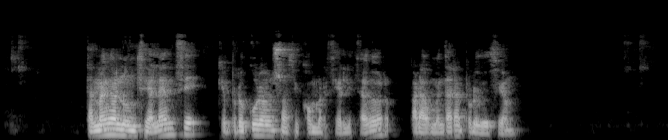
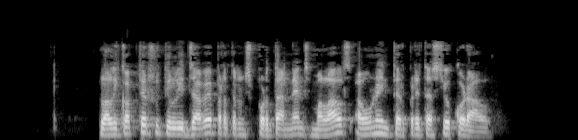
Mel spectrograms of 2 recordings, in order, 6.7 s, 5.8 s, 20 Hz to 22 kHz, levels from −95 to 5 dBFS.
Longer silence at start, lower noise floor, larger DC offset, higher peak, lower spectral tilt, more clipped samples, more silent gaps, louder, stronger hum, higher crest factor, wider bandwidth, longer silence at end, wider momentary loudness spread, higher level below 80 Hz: second, 0.85 s vs 1 s; about the same, under -90 dBFS vs under -90 dBFS; neither; second, -6 dBFS vs 0 dBFS; first, -6 dB/octave vs -4.5 dB/octave; neither; neither; second, -26 LUFS vs -16 LUFS; neither; first, 22 dB vs 16 dB; first, 8.6 kHz vs 7.8 kHz; first, 1.55 s vs 0.9 s; first, 14 LU vs 5 LU; second, -72 dBFS vs -56 dBFS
